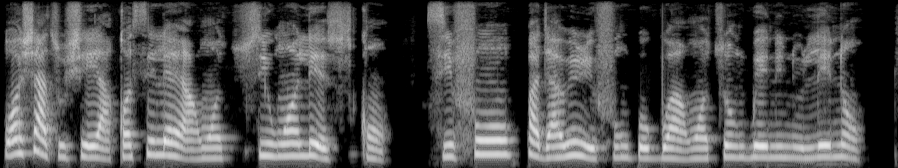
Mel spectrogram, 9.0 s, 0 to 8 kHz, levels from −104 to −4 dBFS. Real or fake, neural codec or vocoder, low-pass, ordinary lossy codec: real; none; none; none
